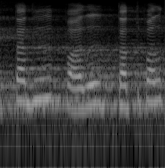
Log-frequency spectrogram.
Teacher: इसमें घोष ध्वनियों को अघोष कर देते हैं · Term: अघोषीकरण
